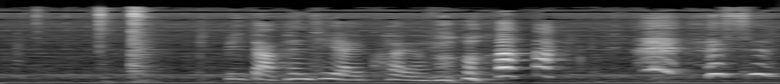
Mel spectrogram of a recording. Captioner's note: ha Ha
